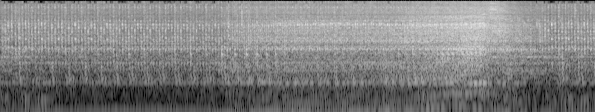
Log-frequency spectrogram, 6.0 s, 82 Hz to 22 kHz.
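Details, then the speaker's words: Volvo XC60 D5 diesel (possibly Euro 4) idling on start-up after injector replacement. A sharp ticking chuff about four per second rides over the idle as exhaust gas escapes past one injector's seal, which needs torquing down further. "okay so on this injector there was a little bit of uh exhaust gases coming through here so this needs talking down a little bit further"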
